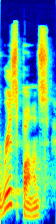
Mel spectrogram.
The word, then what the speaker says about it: response: a response as a response the waitress is going to say something like I'll be back in a few minutes we cannot pronounce the word response the stress is on the second syllable not the first so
